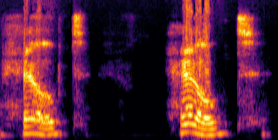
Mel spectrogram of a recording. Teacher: the Ed is pronounced like a t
